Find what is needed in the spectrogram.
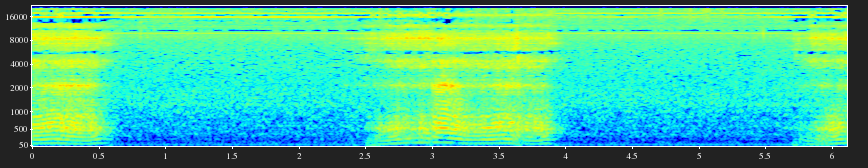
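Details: Boyfriend snoring through the night, loud enough that his partner needs earplugs or cotton balls, which don't always help; loud, rattling snores on each inhalation, about three every six seconds, with quiet pauses between.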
